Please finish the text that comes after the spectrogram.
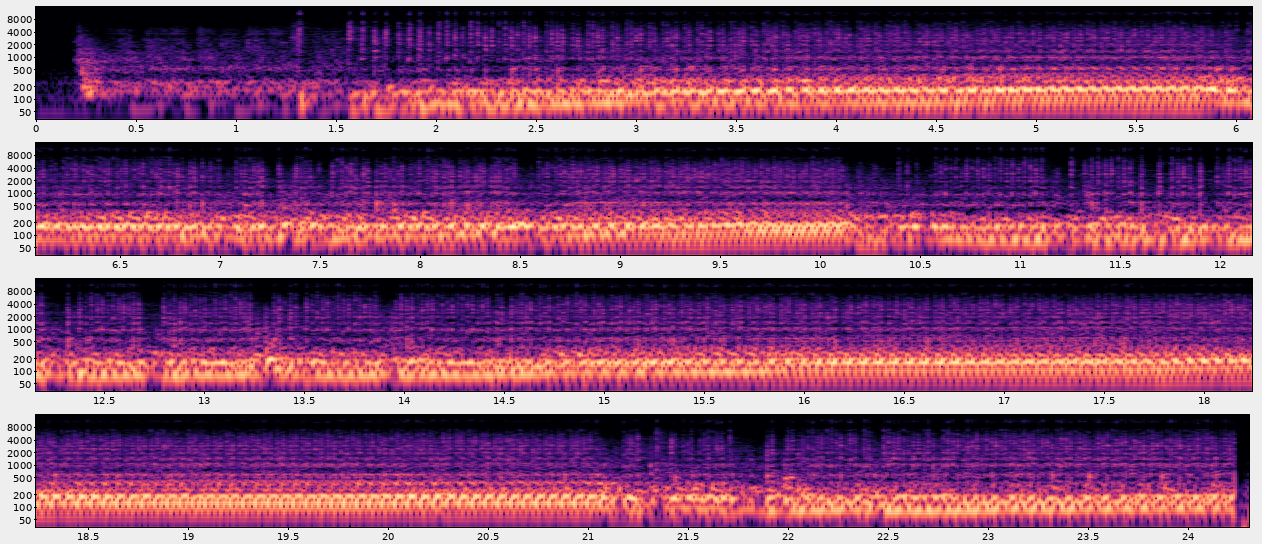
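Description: VW dune buggy engine cranking and catching right after its carburetor bowl is refilled with gas, then running on in a loud, steady, slightly uneven idle that carries close up without a break for over twenty seconds.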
